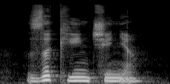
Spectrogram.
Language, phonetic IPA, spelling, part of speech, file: Ukrainian, [zɐˈkʲint͡ʃenʲːɐ], закінчення, noun, Uk-закінчення.ogg
- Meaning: 1. verbal noun of закі́нчи́ти pf (zakínčýty) and закі́нчи́тися pf (zakínčýtysja) 2. ending, completion 3. ending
